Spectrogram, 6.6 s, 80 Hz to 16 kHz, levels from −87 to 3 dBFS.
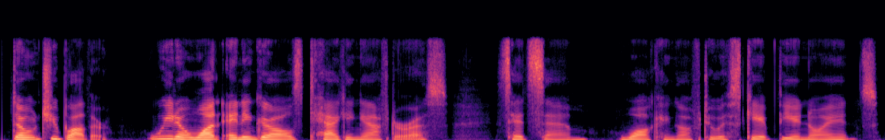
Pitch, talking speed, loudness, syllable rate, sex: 205 Hz, 170 wpm, -20 LUFS, 4.9 syllables/s, female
